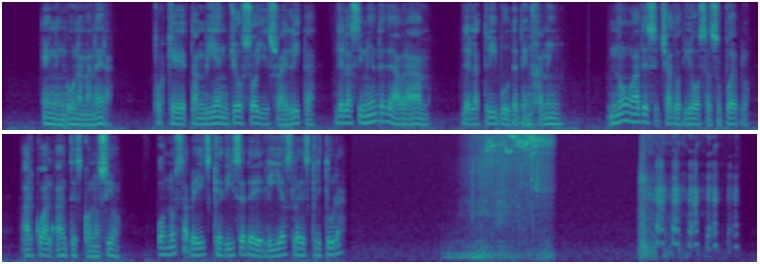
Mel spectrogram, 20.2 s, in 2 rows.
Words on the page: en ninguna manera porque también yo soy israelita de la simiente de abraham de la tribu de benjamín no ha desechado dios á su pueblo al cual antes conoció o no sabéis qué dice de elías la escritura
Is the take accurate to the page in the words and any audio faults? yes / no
no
